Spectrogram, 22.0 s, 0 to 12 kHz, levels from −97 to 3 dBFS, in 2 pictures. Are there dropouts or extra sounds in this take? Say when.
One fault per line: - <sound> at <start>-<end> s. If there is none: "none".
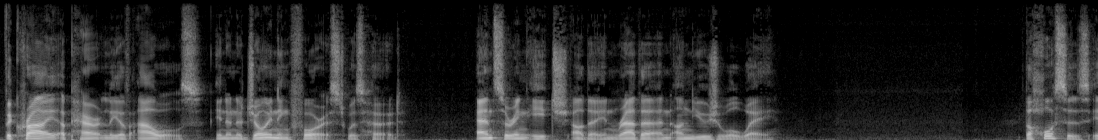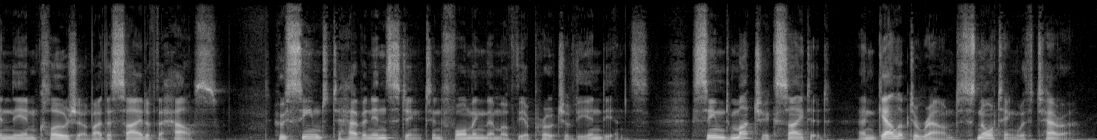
none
